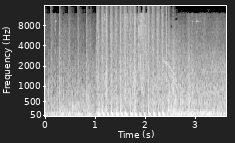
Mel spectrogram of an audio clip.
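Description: A rifle fires in rapid bursts close by.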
